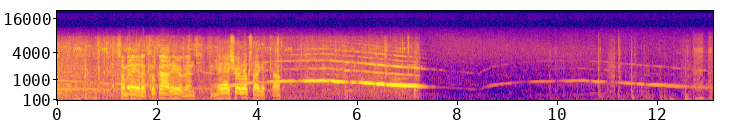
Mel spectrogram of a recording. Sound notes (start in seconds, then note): 3.9 siren wailing; 8.0 siren wailing in distance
